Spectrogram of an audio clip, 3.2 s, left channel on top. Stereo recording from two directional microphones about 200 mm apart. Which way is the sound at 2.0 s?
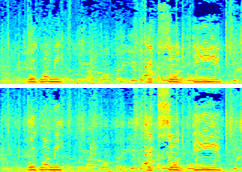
15° right (ahead or behind).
